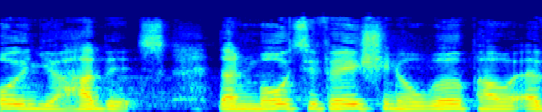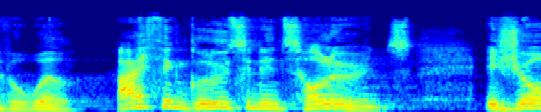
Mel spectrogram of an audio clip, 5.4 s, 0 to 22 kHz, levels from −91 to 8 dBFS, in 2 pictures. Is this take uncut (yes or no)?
no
